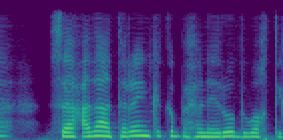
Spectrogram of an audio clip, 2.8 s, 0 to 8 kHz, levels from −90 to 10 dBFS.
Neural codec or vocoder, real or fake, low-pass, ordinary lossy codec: codec, 16 kHz, about 1 kbps, DyCAST, with the encoder's durations; fake; 7.2 kHz; none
